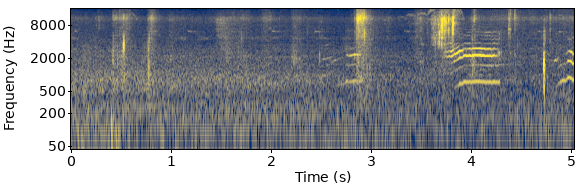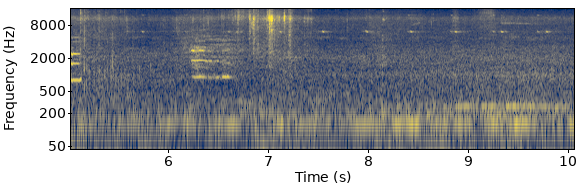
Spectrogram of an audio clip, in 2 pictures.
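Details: Domestic cats in a park, a long-haired brown tabby stray meeting a stray female kitten; a run of short, clear meows, some rising and some falling, mid-clip, then quieter, over steady low outdoor rumble and scattered clicks.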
